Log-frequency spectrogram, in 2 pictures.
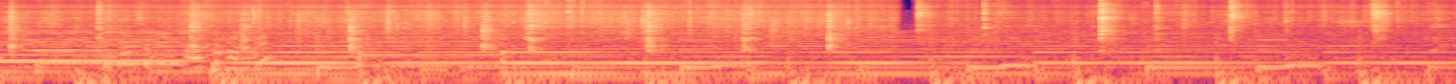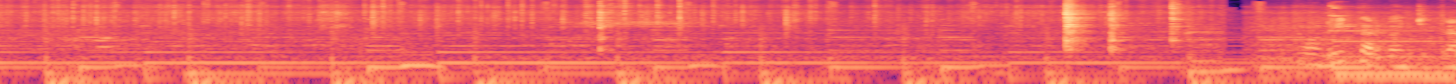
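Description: Curry leaf rice sizzles in a pan while a spoon stirs it in a steady rhythm of scraping knocks, close and clear over a continuous frying hiss.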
